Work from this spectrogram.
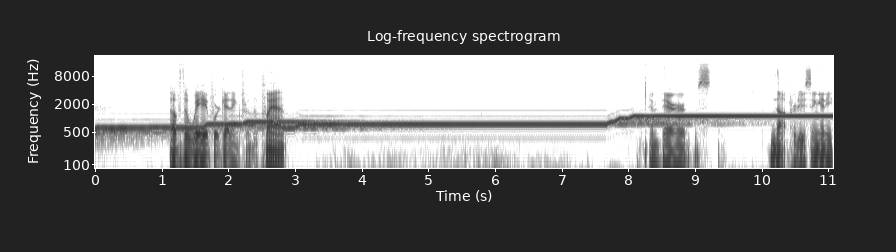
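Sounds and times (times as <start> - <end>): synthesized sine-wave tone: 0.0 - 11.0.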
